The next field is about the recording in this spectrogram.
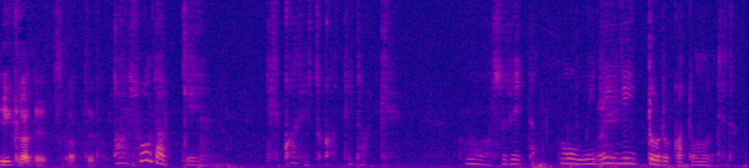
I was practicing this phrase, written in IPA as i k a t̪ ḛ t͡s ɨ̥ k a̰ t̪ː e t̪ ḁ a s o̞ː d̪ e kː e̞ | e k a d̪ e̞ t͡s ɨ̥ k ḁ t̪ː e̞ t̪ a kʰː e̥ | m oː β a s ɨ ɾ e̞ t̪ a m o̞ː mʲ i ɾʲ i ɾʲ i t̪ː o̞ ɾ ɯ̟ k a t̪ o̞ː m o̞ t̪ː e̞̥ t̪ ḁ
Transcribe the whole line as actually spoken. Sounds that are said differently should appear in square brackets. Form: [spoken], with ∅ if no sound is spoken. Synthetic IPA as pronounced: i k a [d̪] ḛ t͡s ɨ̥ k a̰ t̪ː e t̪ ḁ a s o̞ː d̪ [a] kː e̞ | [i] k a d̪ e̞ t͡s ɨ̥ k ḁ t̪ː e̞ t̪ a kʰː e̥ | m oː β a s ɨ ɾ e̞ t̪ a m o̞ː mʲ i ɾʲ i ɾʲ i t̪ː o̞ ɾ ɯ̟ k a t̪ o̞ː m o̞ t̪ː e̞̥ t̪ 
